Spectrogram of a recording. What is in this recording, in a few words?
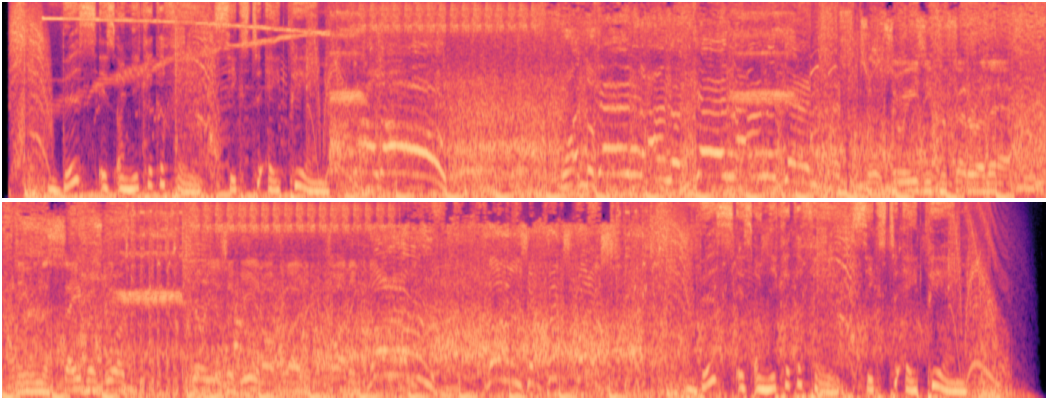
Promo; Sportcafe Promo; Energy 100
